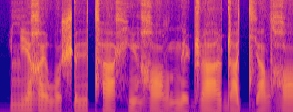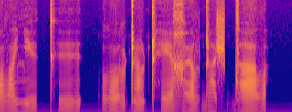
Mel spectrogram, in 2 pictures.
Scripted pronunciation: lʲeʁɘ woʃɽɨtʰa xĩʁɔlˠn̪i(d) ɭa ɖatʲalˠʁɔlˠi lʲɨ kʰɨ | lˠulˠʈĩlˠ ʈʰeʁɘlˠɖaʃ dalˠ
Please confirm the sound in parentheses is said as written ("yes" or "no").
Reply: no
